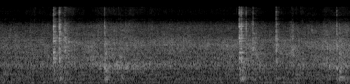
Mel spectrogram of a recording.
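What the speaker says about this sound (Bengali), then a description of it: "আবার আমি ভালো করে নেড়ে চেড়ে নেব" Labra mixed vegetables with a little dry chilli powder being stirred in a pan, soft frying under a few scattered spatula scrapes and clinks, fairly quiet and close.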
